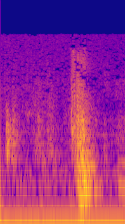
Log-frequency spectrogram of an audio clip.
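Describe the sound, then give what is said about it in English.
A door swings shut with a single solid thud around the middle, preceded by a faint creak or shuffle, then a low hum lingers afterward. “I heard the door close.”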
